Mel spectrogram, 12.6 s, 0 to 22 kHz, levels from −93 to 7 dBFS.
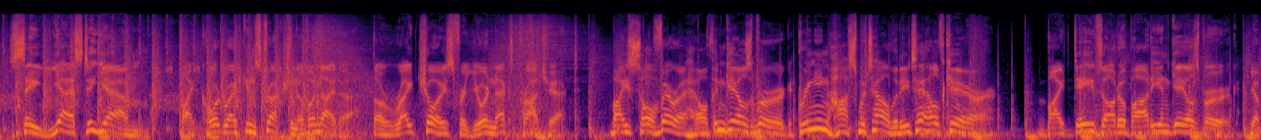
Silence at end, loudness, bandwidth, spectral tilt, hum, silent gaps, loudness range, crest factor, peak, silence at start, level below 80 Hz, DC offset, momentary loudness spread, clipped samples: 0 s; -25 LUFS; 15.5 kHz; -4 dB/octave; none; none; 2 LU; 14 dB; -12 dBFS; 0 s; -40 dBFS; under 0.1%; 7 LU; under 0.1%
